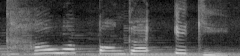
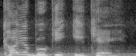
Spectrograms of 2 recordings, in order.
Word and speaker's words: Kayabuki Ike: By Kawabunga Iki. Yoimiya, this is a really strange name. Who's this Kawabunga? It's pronounced Kayabuki Ike.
